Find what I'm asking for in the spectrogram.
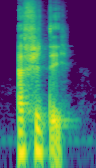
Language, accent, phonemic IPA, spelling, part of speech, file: French, France, /a.fy.te/, affûté, verb, LL-Q150 (fra)-affûté.wav
- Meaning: past participle of affûter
